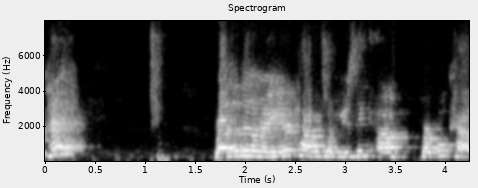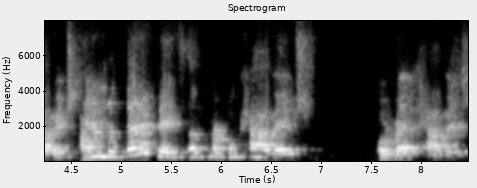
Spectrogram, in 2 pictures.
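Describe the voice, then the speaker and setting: With lively intonation and a high pitch, a woman talks at a moderate pace. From Latin America. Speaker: cooking class instructor. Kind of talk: cooking demonstration class.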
